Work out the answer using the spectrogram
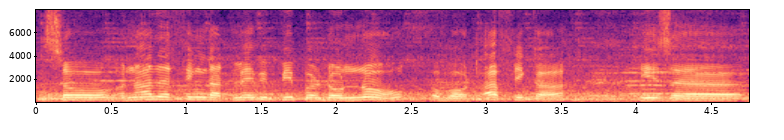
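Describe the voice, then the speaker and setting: High-voiced Senegalese man over loud noise. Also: fairly even intonation, moderate pace. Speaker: interviewee. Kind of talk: spontaneous event interview. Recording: very noisy event with street-like background.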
